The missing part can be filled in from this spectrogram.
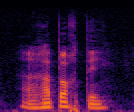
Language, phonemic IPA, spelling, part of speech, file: French, /ʁa.pɔʁ.te/, rapporter, verb, Fr-rapporter.ogg
- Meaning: 1. to bring back (physically bring something back from where it came from) 2. to retrieve 3. to fetch 4. to take back (physically take something back to where it was)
